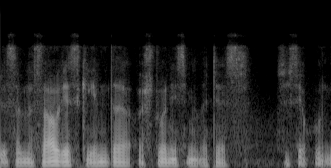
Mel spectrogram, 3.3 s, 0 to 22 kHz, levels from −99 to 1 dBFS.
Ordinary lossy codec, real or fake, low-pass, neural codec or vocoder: Opus, 32 kbps; fake; 7.2 kHz; codec, 16 kHz, 1.1 kbps, Voila-Tokenizer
